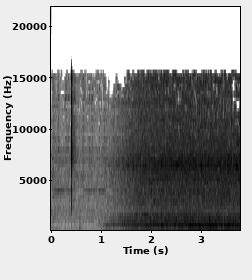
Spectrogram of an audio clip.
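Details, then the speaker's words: Flying Bear LaserMan laser engraving/cutting machine's air filtration extraction fan spinning up into a smooth, steady, even whir during engraving, no rattle or wobble; fan strength audible through the filter, no smoke, filter system working fine. "आप फिल्टर की आवाज से पंखे की ताकत महसूस कर सकते हैं।"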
